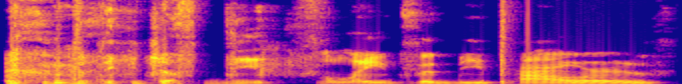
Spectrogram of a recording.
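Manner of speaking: ordinary delivery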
